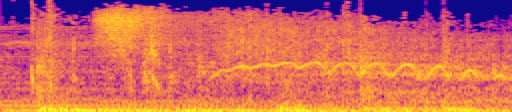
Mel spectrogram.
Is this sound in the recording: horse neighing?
yes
